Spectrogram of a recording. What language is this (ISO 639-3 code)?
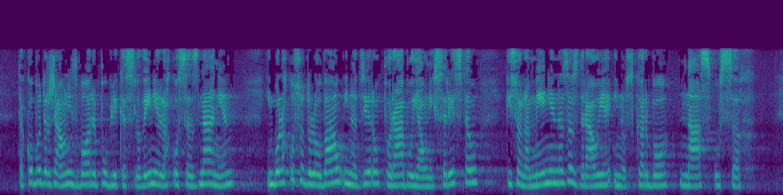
slv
